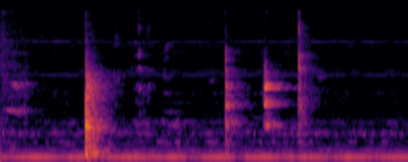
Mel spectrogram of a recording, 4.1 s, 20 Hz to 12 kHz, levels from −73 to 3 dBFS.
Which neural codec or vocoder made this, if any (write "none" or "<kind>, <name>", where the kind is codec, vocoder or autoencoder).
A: none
